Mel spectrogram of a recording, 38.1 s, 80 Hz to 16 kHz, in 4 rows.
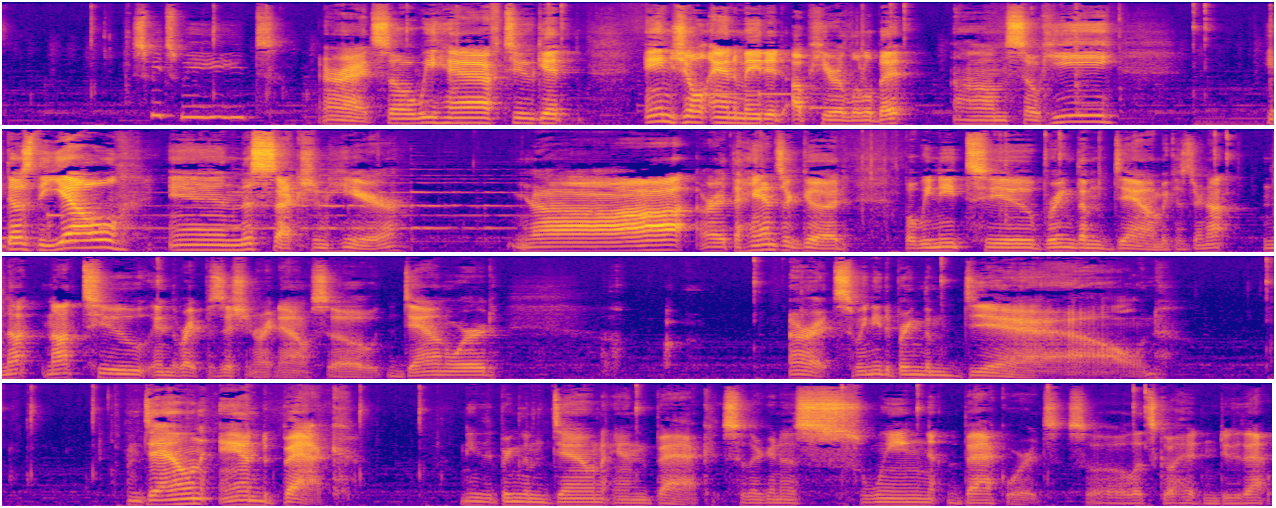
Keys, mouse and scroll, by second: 0.8 KP_0, 2.1-2.8 scroll down 8, 3.0 scroll down 1, 4.1 click, 5.0 space, 6.7 click, 6.7 space, 7.9 KP_0, 8.9 click, 9.4 space, 15.1 space, 16.9 ctrl+Tab, 17.4-18.7 right drag, 20.2-24.7 drag, 26.1-28.6 drag, 30.3 KP_Decimal, 30.7-31.3 scroll down 8, 33.3-34.9 shift+drag, 35.5-36.5 drag, 37.2 right click.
